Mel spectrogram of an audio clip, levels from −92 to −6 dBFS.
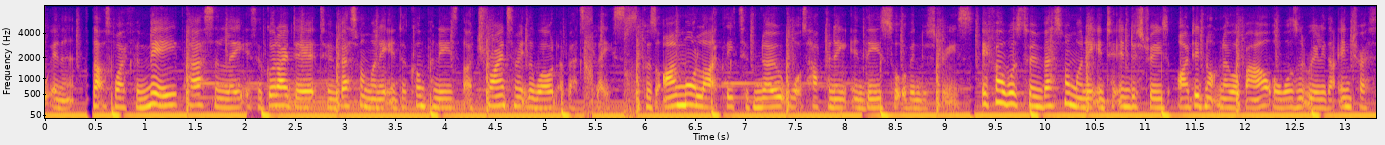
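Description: At 0.42 to 0.49 s there is a burst of packet loss. About 60 ms of audio never arrived in time, and the receiver covered roughly 54 ms of it by extending the last sound it had and fading it down. The result is a short held, dulling tail instead of fresh content. When playback picks up again, the material that belonged in that stretch is gone, so the sound jumps forward slightly.

Two dropouts follow, at 5.39 to 5.47 s (80 ms) and 5.79 to 5.91 s (120 ms). In each, the sound gives way to a flat, steady noise bed and then returns. This is likely sound dropped by the voice detector. The sender judged a quiet stretch to be background and stopped transmitting, and the receiver substituted comfort noise for the real signal, so the original content in both spans is lost.

At 9.25 to 9.31 s there is a short concealed packet loss. About 40 ms went missing, and roughly 39 ms of it was synthesised by continuing the preceding sound and crossfading back into the real audio. 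It comes across as a brief smear or wobble rather than a clear gap. All of this sits on a call path with no content above 8 kHz, consistent with a 64 kbps G.722 link.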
